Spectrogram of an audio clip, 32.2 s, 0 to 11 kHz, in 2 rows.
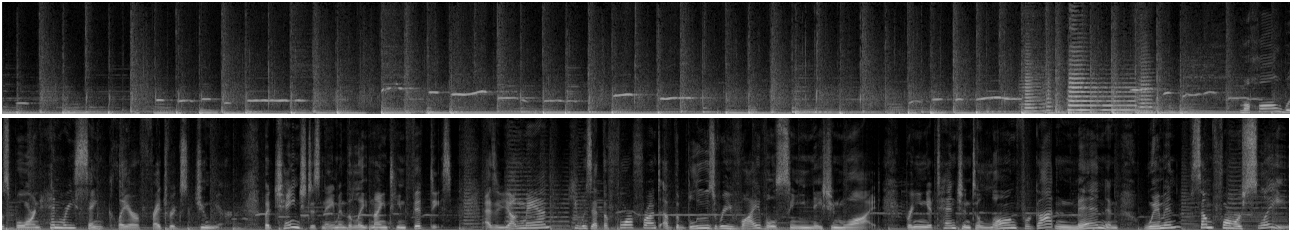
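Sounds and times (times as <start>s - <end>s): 
recorded song with steady beat and bass line: 0.0s - 15.5s
clear bright whistled melody: 0.0s - 16.1s, 18.9s - 25.5s
speech: 15.6s - 32.1s.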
